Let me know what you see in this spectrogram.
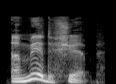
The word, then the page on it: amidship: British English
